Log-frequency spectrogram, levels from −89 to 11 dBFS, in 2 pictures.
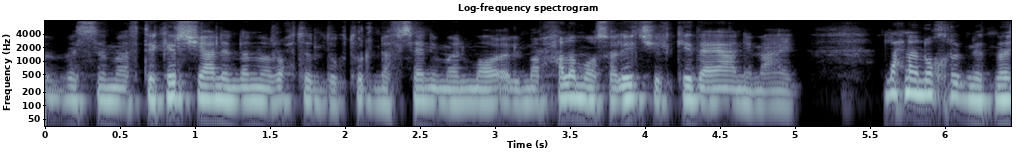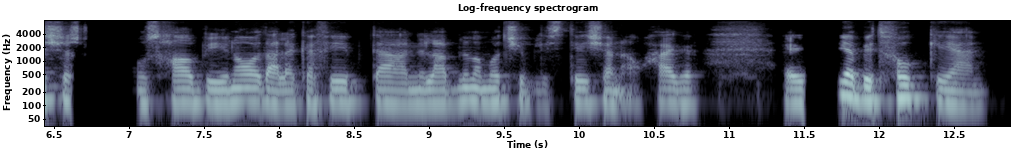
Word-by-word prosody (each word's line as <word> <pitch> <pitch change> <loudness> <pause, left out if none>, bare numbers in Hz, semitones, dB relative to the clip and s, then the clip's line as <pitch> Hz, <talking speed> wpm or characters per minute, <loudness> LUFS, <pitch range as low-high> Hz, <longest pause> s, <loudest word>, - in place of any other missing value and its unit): بس 135 +1 -2
ما 130 -1 +1
افتكرش 135 +5 +3
يعني 140 -1 +5
إن 130 0 +2
أنا 130 -1 +2
رُحت 130 +1 -4
لدكتور 115 +1 -6
نفساني، 125 +2 0
ما 120 -1 -1
الم 120 +1 0
المرحلة 120 +5 0
ما 145 -3 +4
وصلتش 135 +2 +2
لكده 130 0 +1
يعني 120 -2 0
معايا. 105 -2 -7 0.6
لأ 195 - +3
إحنا 195 0 +5
نخرج 170 -4 +2
نتمشى 135 0 +3
شوية - - -6 0.3
وصحابي 115 0 -1
نقعد 125 0 0
على 110 -1 -1
كافيه 120 0 -4
بتاع 115 -1 -5
نلعب 115 +1 -3
لنا 125 0 0
ماتش 120 -1 -1
بلايستيشن 110 +1 -3
أو - - -14
حاجة، 115 0 -4 0.6
الدنيا 120 +8 +2
بتفك 145 +3 +2
يعني. 105 -4 -4
120 Hz, 170 wpm, -23 LUFS, 115-130 Hz, 0.6 s, يعني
